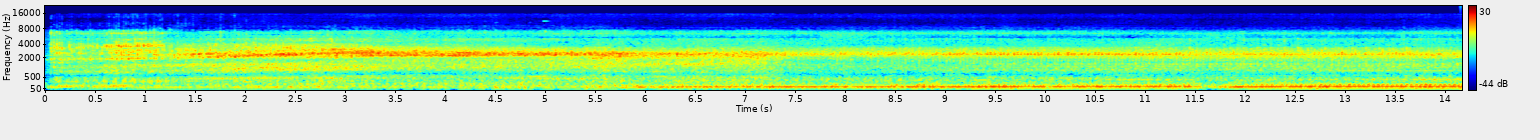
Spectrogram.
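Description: A dump truck's engine idles loudly and steadily on a muddy plot just after rain, a continuous low rumble with no talk over it.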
